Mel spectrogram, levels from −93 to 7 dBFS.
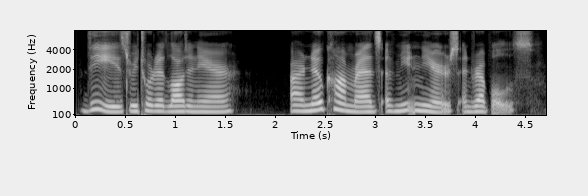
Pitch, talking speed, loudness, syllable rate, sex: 200 Hz, 125 wpm, -16 LUFS, 5.5 syllables/s, female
